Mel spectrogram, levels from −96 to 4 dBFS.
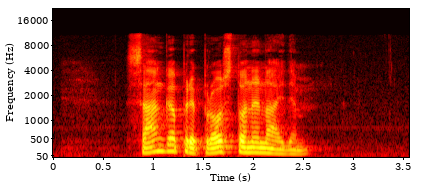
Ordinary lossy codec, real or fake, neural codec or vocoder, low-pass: none; real; none; 10.8 kHz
